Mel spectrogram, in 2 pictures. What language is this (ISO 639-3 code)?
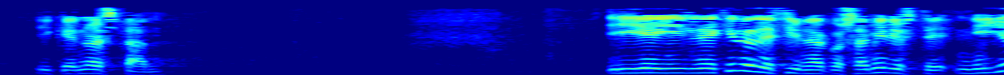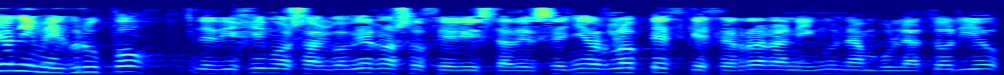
spa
